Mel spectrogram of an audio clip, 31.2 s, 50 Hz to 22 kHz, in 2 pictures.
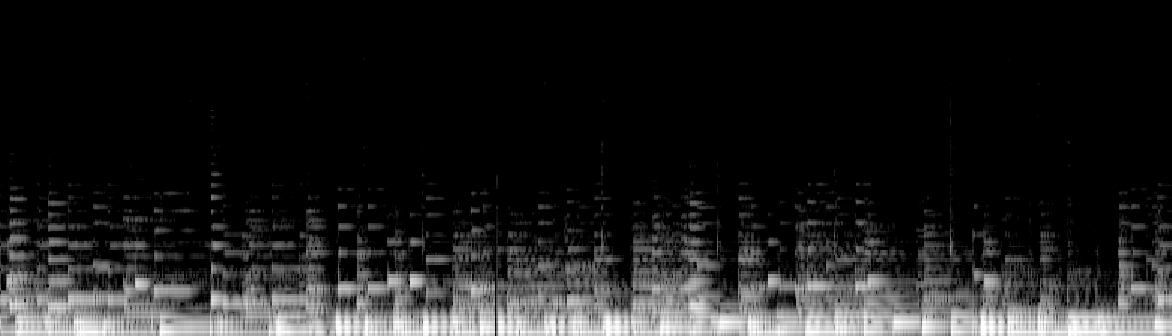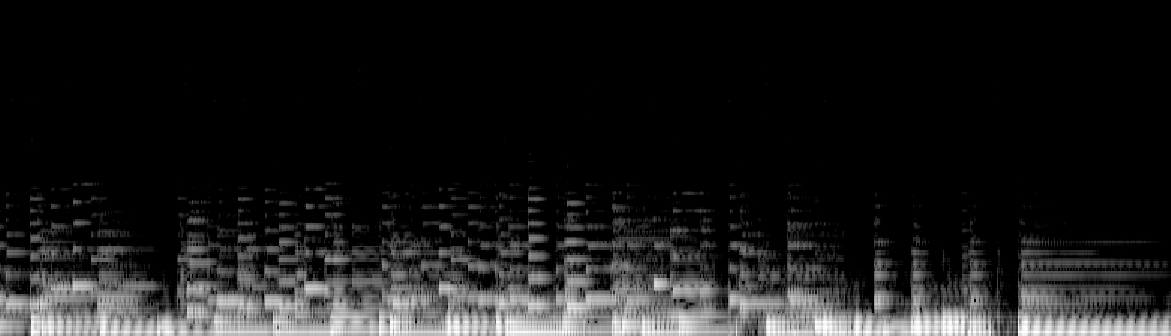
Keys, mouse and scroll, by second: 1.4 k, 9.1-9.5 shift+middle drag, 9.5 k, 15.3-17.4 shift+middle drag, 18.5 ctrl+z, 19.1 k, 24.9-25.9 shift+middle drag, 25.9 k.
